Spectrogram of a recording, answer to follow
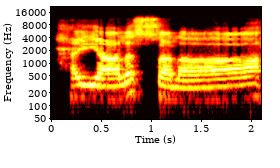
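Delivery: slow "حی علی الصلاح", long laa ending in h; muezzin's stop. Shown as a demonstration. Teacher shows how the muezzin stops, stretched laah. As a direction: draw out "حی علی الصلاح" to a breathed h. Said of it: "موزن جو جب رکتا ہے".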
